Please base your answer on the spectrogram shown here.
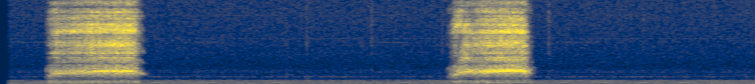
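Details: Wild female barn owl in a nest box, back on her eggs after eating a whole rat, gives two harsh, breathy hissing screeches about two seconds apart over a steady low electrical hum.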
